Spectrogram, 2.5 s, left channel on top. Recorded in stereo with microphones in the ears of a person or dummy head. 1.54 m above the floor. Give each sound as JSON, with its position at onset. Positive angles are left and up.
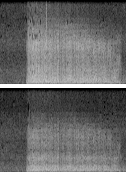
{"t": 0.5, "sound": "an explosion", "side_deg": 35}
